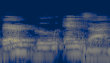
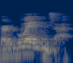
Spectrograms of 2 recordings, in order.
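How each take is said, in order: First: The word is said slowly, syllable by syllable. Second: The word is said smoothly at normal speed. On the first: "Say it slowly" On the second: "then combine them"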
